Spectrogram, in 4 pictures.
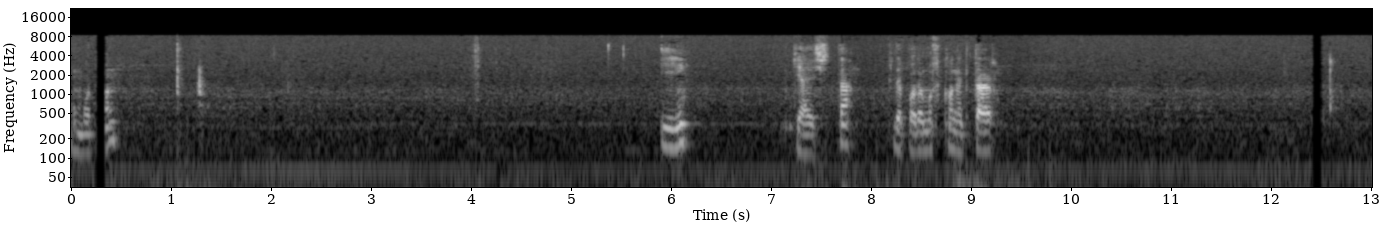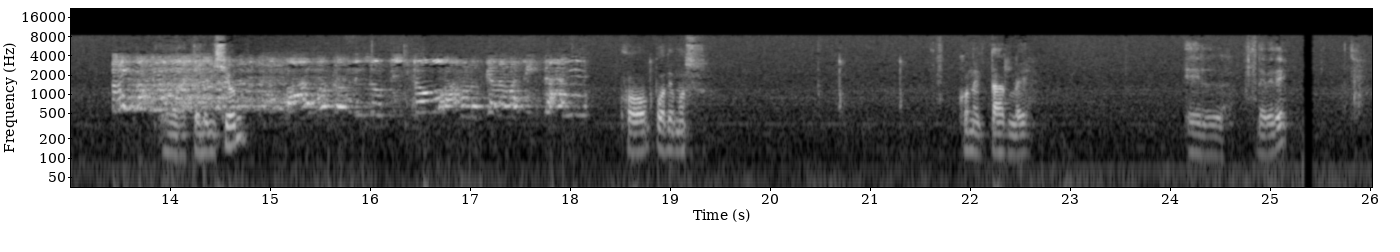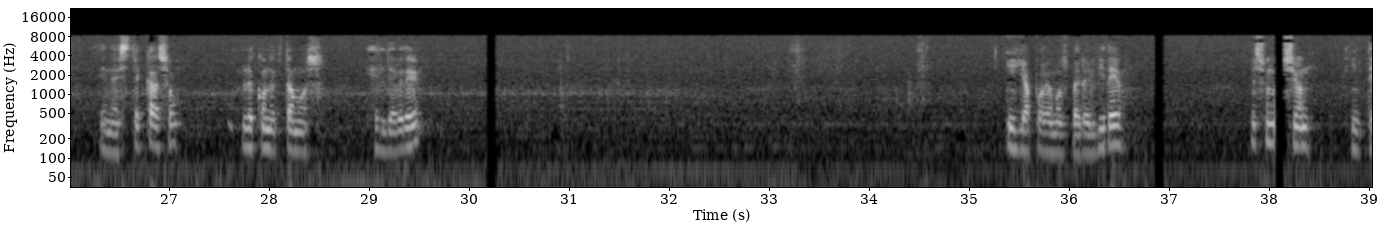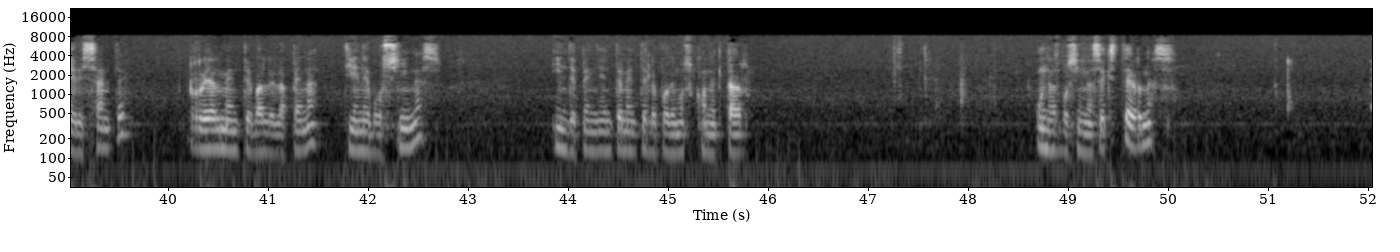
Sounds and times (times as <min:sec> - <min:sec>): Speech: 0:00.0 - 0:00.5, 0:05.9 - 0:06.3, 0:07.2 - 0:09.3, 0:13.4 - 0:19.4, 0:21.9 - 0:22.7, 0:24.1 - 0:25.3, 0:26.3 - 0:29.6, 0:35.3 - 0:36.6, 0:37.8 - 0:42.8, 0:43.8 - 0:45.9, 0:48.7 - 0:50.2
Television: 0:13.4 - 0:18.3.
